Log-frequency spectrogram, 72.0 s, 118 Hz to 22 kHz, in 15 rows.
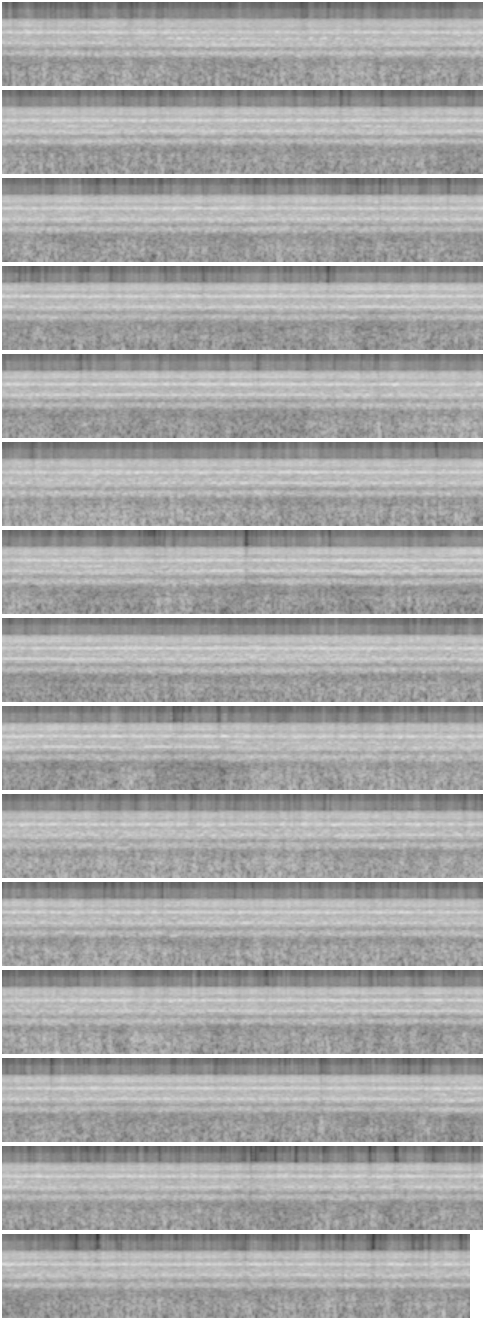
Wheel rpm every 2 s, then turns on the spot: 220, 210, 220, 230, 220, 230, 230, 230, 230, 230, 230, 230, 230, 230, 220, 230, 220, 220, 220, 230, 220, 210, 210, 220, 230, 230, 230, 230, 230, 230, 230, 230, 230, 230, 230, 230.
none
